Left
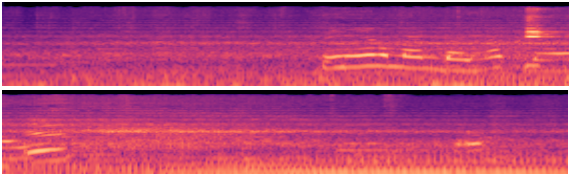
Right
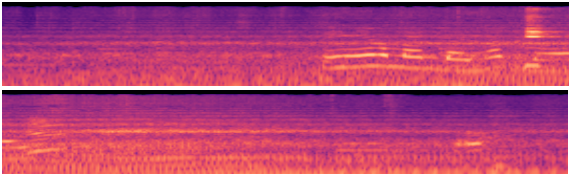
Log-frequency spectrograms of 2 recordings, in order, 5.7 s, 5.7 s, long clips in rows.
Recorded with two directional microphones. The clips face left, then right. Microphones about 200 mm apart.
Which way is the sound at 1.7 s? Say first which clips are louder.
Left 1 dB; 5° left (ahead or behind).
